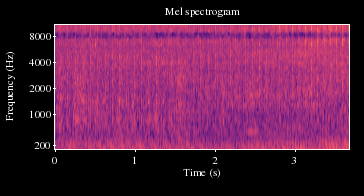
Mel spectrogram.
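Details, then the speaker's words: 1978 Honda CB550K after restoration, carbs with 110 main jets and 42 pilots: revs and runs okay but hangs up, and dies when turned down to idle; rough, unstable idle that creeps upward. Owner suspects carbs out of adjustment and out of sync. "if I rev it up it'll hang up seems like it's running okay see yeah see if you pull it if you turn it down to where the idle takes effect it dies so it's like it's out of adjustment it's acting like it's not in sync"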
